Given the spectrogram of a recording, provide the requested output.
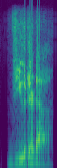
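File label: "viewdata", American English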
